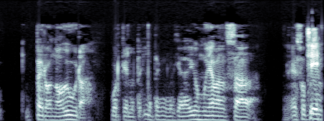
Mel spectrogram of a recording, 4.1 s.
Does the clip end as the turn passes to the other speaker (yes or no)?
yes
